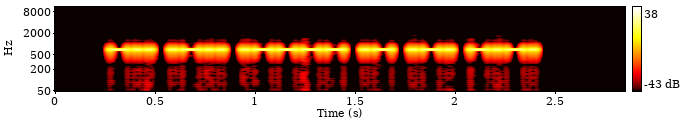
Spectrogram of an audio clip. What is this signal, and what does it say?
Morse code, heard as a keyed tone, about 39 wpm, 700 Hz. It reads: DL1ARC
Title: DXCC-100 Call Signs - 6 Characters - 40wpm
